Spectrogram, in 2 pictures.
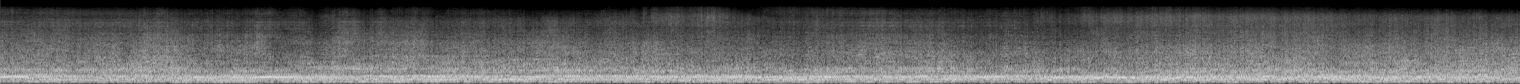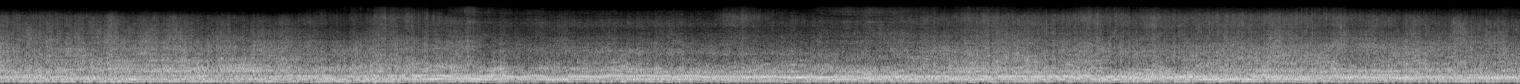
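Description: A pack of dirt late model race cars with GM 604 crate V8 engines running at racing speed, a loud, steady drone of overlapping engine notes that rise and fall slightly as the cars lap.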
